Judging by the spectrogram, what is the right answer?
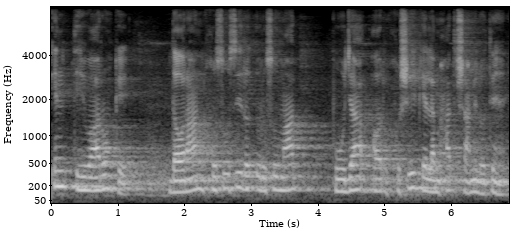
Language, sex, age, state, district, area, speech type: Urdu, male, 18-30, Uttar Pradesh, Balrampur, rural, spontaneous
